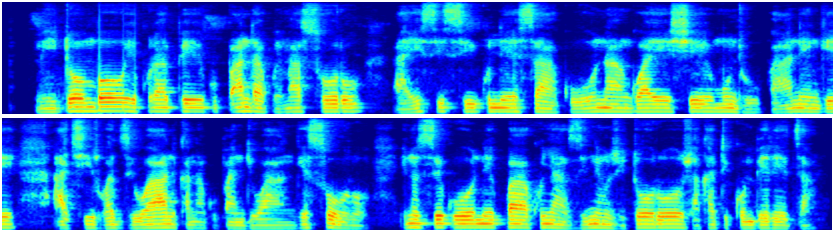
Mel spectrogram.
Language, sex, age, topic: Ndau, female, 25-35, health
